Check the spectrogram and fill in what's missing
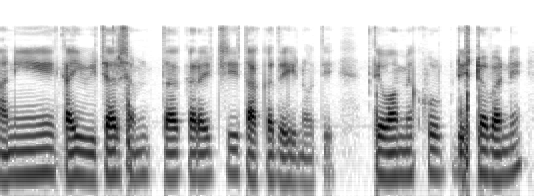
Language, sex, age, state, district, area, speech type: Marathi, male, 45-60, Maharashtra, Amravati, urban, spontaneous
